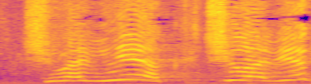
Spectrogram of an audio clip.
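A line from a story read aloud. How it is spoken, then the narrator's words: Shout. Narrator (Russian): закричала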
